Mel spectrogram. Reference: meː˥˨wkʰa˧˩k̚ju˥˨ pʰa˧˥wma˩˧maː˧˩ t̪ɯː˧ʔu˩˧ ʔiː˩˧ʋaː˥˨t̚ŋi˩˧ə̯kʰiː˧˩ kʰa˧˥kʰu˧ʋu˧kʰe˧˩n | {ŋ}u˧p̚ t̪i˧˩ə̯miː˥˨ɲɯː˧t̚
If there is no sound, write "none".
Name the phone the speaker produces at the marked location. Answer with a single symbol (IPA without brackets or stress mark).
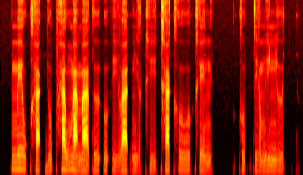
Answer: k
